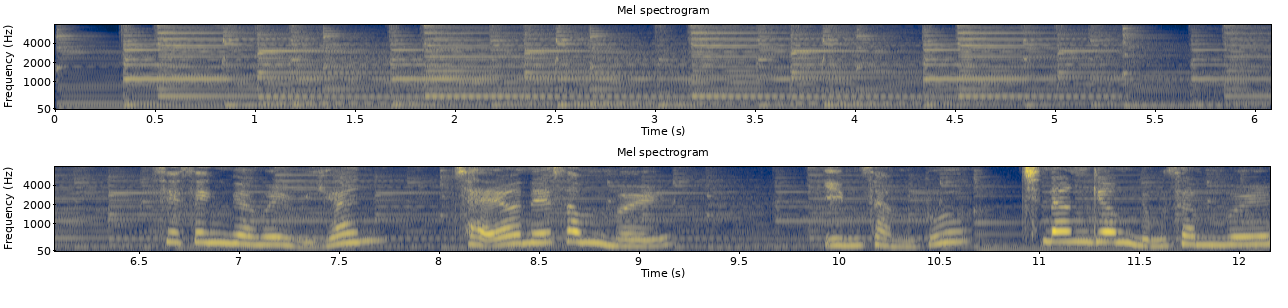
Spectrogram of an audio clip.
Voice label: 홍보멘트

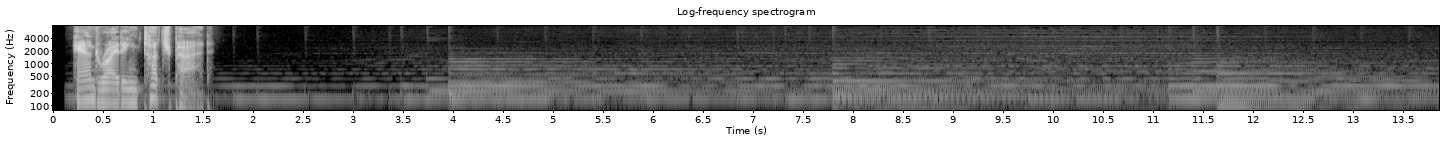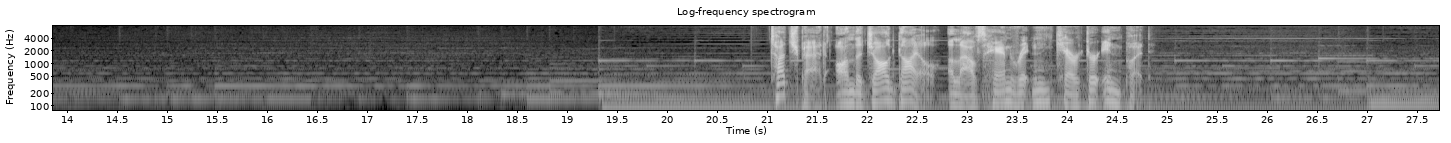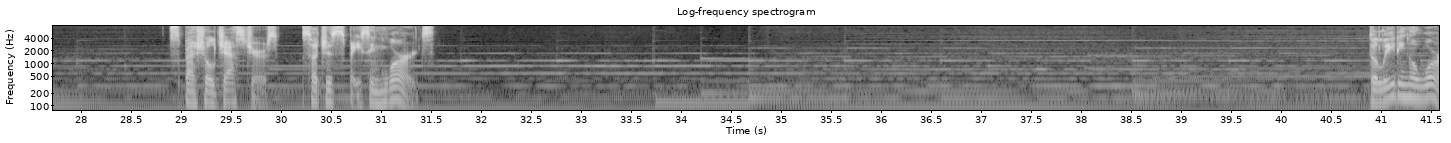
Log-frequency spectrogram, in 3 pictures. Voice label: 영어 남 기본톤; 제네시스 Infotainment How To Handwriting Touch Pad

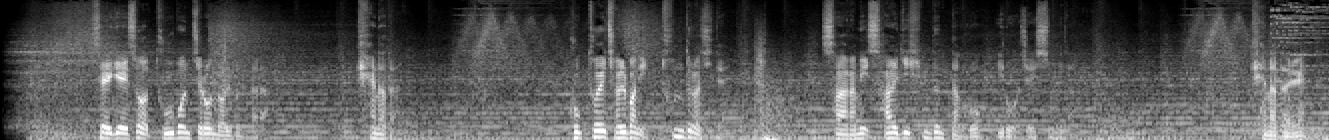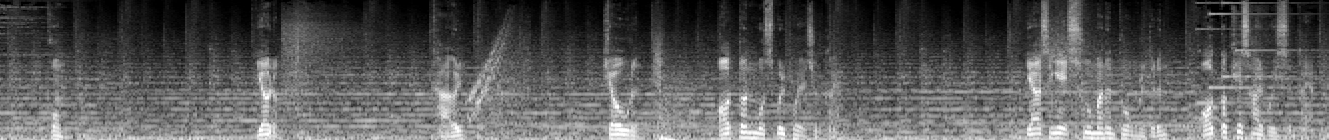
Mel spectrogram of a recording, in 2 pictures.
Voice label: 자연다큐 예고 신뢰감 차분한 30대

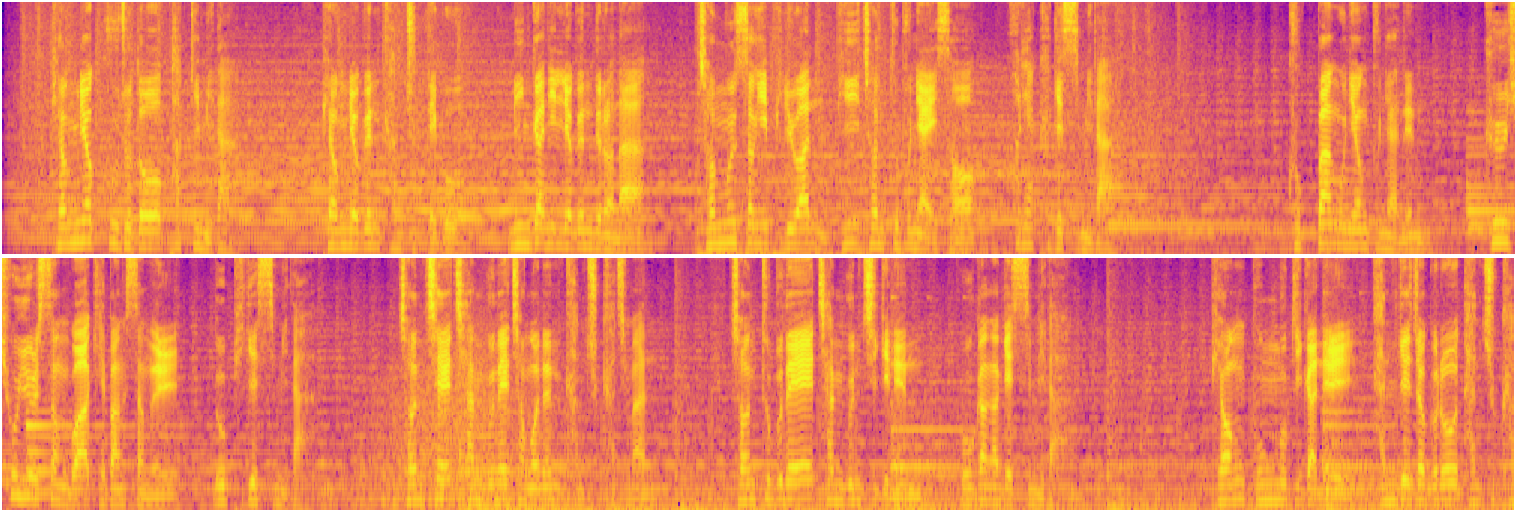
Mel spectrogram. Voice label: 홍보 힘있고 신뢰감 있는

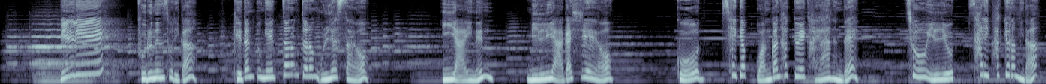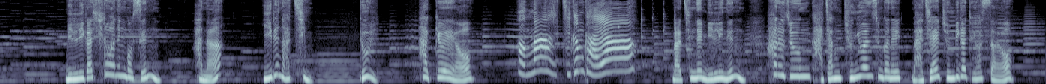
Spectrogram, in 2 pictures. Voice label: narration 밝고 상냥한 동화 나레이션

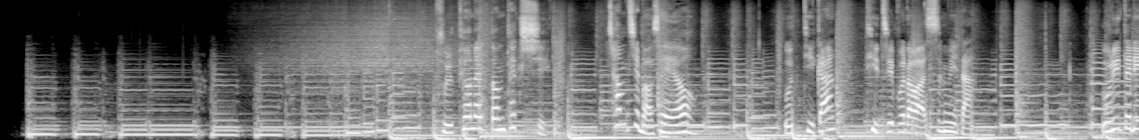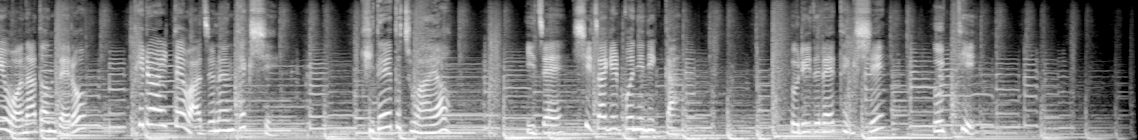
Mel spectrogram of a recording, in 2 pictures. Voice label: 밝은 자연스러운; 우티

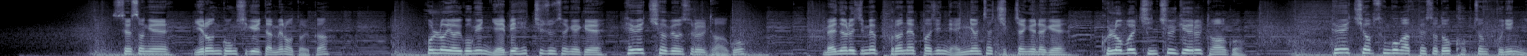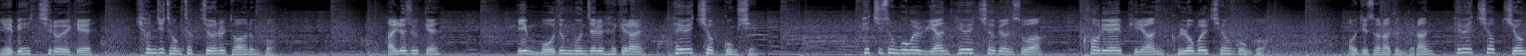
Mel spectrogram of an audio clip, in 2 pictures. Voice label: 광고 자신감있는

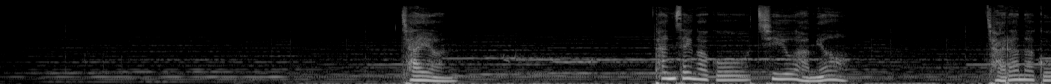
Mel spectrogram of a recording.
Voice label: 샘플 기업 부드러운 편안한 잔잔한

